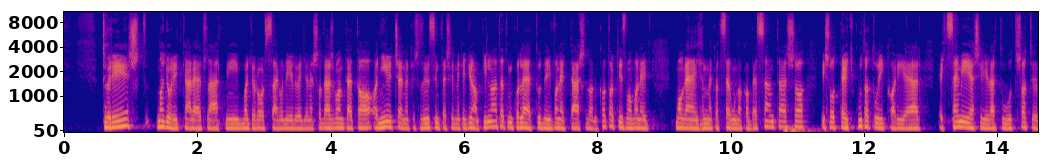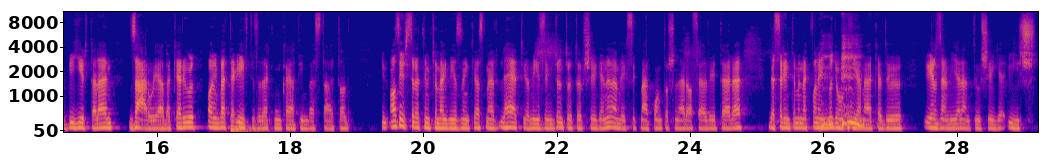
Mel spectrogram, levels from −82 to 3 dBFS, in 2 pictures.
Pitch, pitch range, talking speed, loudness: 120 Hz, 115-135 Hz, 165 wpm, -25 LUFS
